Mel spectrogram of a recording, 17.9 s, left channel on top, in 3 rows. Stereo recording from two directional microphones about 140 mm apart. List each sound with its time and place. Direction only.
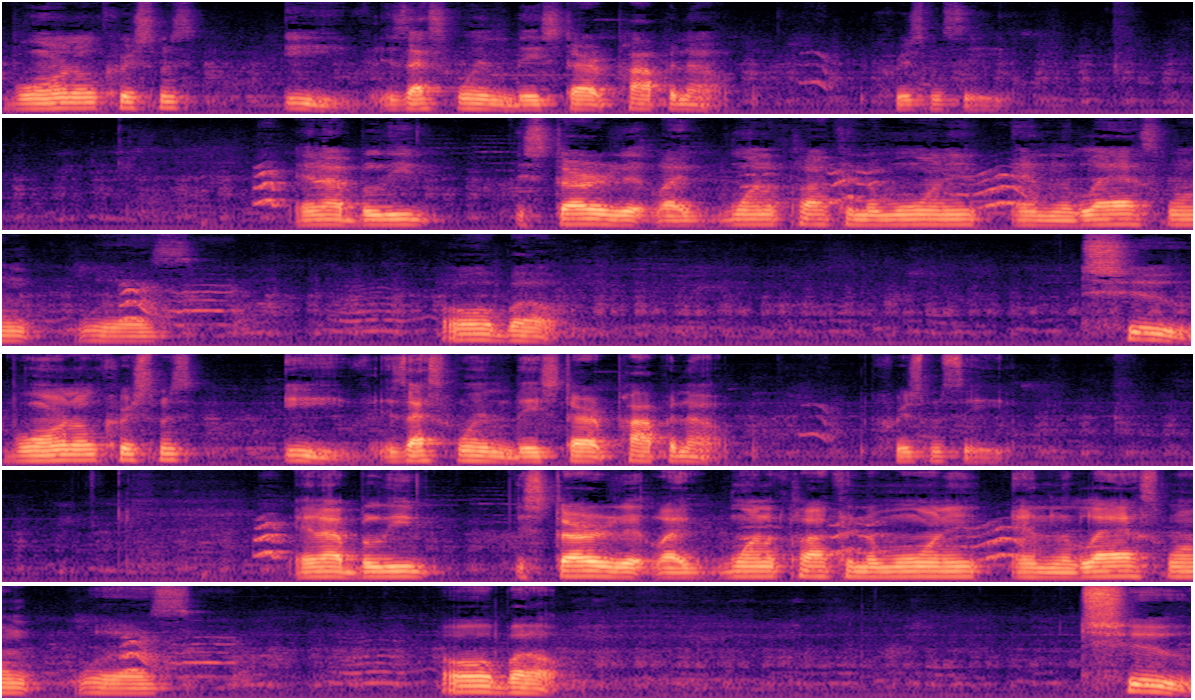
0.0 s speech: 10° right (ahead or behind)
7.4 s speech: 20° right (ahead or behind)
8.5 s speech: 5° right (ahead or behind)
14.0 s speech: 15° right (ahead or behind)
17.3 s speech: 15° right (ahead or behind)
